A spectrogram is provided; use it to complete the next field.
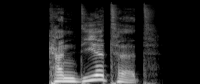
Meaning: inflection of kandieren: 1. second-person plural preterite 2. second-person plural subjunctive II
- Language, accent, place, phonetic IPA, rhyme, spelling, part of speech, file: German, Germany, Berlin, [kanˈdiːɐ̯tət], -iːɐ̯tət, kandiertet, verb, De-kandiertet.ogg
